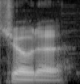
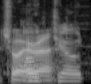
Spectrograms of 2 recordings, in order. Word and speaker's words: Jodah: do you mean joda it's jodah not george yeah this one hey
